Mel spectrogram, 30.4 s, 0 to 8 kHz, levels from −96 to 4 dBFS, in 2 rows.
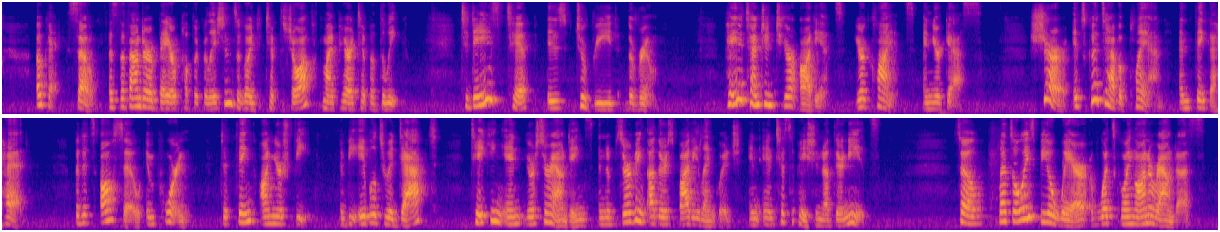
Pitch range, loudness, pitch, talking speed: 175-260 Hz, -26 LUFS, 215 Hz, 175 wpm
